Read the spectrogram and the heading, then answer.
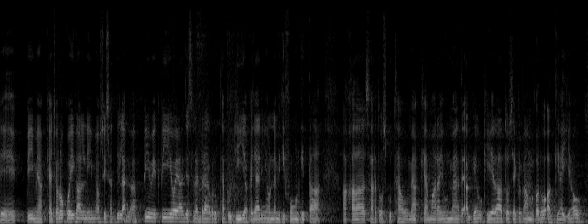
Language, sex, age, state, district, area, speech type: Dogri, male, 18-30, Jammu and Kashmir, Udhampur, rural, spontaneous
